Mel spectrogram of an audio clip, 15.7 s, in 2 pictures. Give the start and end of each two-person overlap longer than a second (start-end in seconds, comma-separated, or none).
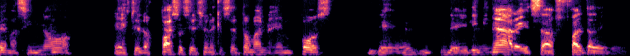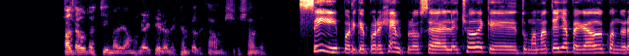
none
